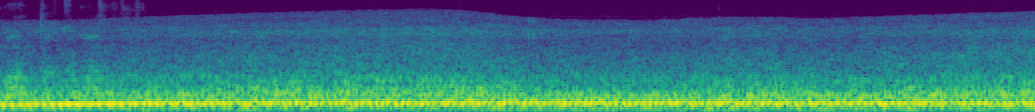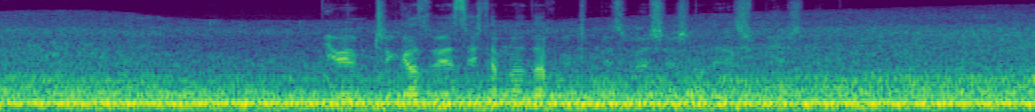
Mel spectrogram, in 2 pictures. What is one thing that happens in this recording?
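A vehicle engine drones steadily.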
